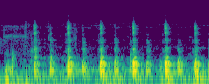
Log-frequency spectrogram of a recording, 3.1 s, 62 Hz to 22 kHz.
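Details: 2007 V6 Mustang track car, body rocked by hand: hollow dull low clunks about twice a second, worst on the driver's side, absent on the passenger side, heard over every bump; typical of a worn sway bar end link.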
